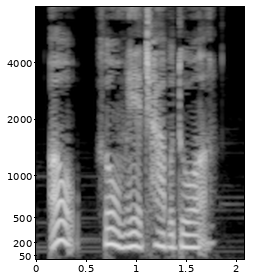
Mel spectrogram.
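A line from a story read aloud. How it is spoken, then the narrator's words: Flat, indifferent. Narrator (Chinese): 李健老师淡淡的说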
